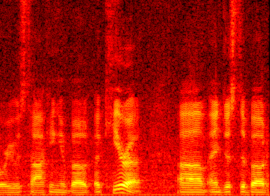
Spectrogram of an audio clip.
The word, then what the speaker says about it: Akira: and um he um he kept pronouncing it acura which i get it he he's a weeaboo as many of us are but um that that's not how it's pronounced like he was trying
